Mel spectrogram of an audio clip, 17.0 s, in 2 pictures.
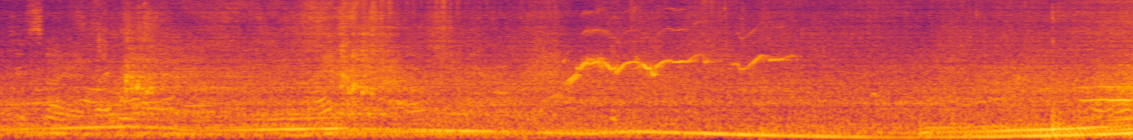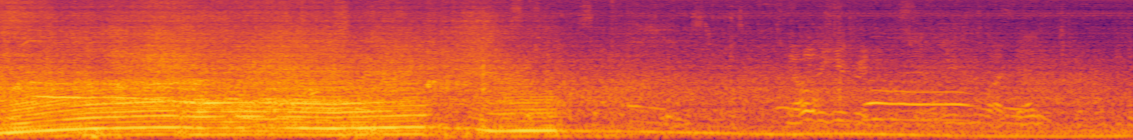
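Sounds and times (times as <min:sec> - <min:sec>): car engine revving: 0:00.0 - 0:13.8
tyre squeal: 0:04.1 - 0:06.2.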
